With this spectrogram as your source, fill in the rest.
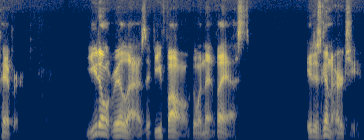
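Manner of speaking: usual speaking voice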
